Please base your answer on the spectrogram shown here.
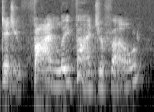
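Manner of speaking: normal talking voice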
